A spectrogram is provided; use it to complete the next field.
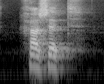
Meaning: newspaper
- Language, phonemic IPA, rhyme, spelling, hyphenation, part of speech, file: Dutch, /ɣaːˈzɛt/, -ɛt, gazet, ga‧zet, noun, Nl-gazet.ogg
